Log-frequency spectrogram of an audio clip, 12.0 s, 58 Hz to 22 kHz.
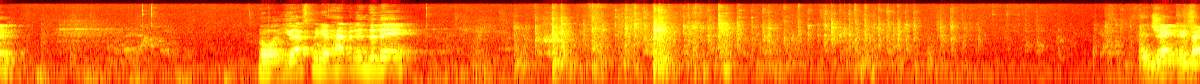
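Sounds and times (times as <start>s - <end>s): low room hum: 0.0s - 12.0s
computer keyboard typing: 5.2s - 11.3s.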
